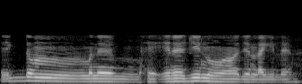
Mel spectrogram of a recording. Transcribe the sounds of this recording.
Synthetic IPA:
ek̚d̪əmːəneː | nəɾd͡ʒinuãd͡ʒɛnlaɡile

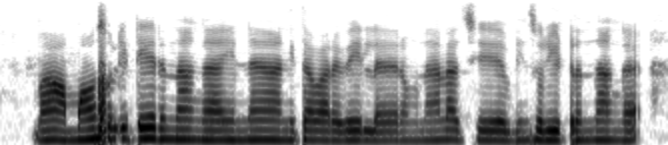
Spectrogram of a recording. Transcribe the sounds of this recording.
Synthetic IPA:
ʋaːɐmːaːʋɐ̃sɔlːɪʈːeːɪɾɯnd̪aːŋɡɐɛnːɐɐnɪt̪ːaːʋɐɾɐʋeːɪlːɐɾɔmbɐnaːlaːt͡ʃːɯɐpːɐɽɪnːɯsɔlːɪɪʈːɪɾɯnd̪aːŋɡɐ

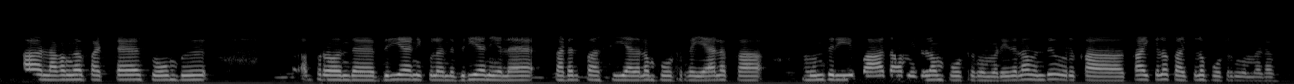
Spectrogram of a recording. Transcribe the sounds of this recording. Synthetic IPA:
aːlɐʋɐŋɡɐpːɐʈːɐsoːmbɯ | ɐ̰pːɯɾõɐnd̪ɐbɪɾɪjaːnɪkːɯɭːɐɐnd̪ɐbɪɾɪjaːnɪjɐlɐkɐɽɐlpaːsiɐðɛlːãːpoːʈːɾɯŋɡɐeːlɐkːaː | mʊnd̪ɯɾibaːðaːmɪðɛlːãːpoːʈːɯɾɯŋɡɐmeːɽɐmɪðɛlːãːʋɐnd̪ɯɔɾɯkakaːjkːɪlɐ̃ːkaːjkːɪlɐ̃ːpoːʈːɯɾɯŋɡɐmeːɽɐm

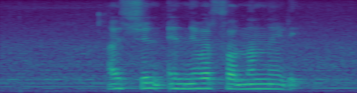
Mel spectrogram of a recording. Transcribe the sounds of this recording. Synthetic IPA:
ɐjɕunenːiʋɐrsɐrnːɐnːeːɽḭ

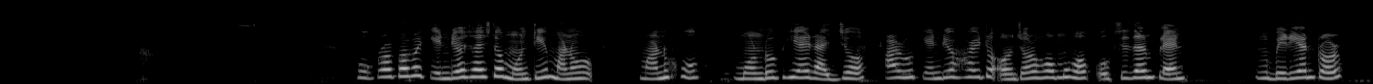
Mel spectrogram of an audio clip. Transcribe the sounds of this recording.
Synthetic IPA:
pʰokɹɔɹbʱabɛkendɹijɔsajstɔmɔntɹi | manuxuk̚ | mɔndobʱijajɹajzɔ | aɹukendɹijɔxajitɔʔɔnzɔɹxɔmuɦɔk̚ɔksizɔnplɛn | beɹiantɔɹ

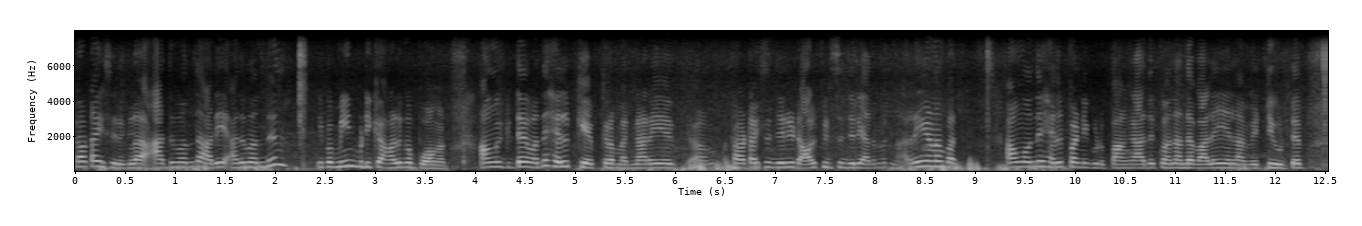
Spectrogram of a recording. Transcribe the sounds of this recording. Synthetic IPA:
ʈaːʈɐɪsɪɾɯkːɐlaːʔɐ̰ðɯʋɐnd̪ɯɐðeːʔɐðɯʋɐnd̪ɯɪpːoːmiːnbɪɽɪkːɯaːɻɯŋɡɐpoːŋɡɐɐʋɐŋɡɐk̬ɪʈːɐʋɐnd̪ɯɦɛlp̚keːʈ̚kɪɾɐmaːd̪ɾinɪɾɐjɐʈaːʈːɐɪsɛɲd͡ʒɐɾiɖaːlfinsɛɲd͡ʒɐɾiɐðɐmaːd̪ɾinɪ̰ɾɐjɐːnɐ̃mpaːɾt̪ɯɐʋɐŋɡɐʋɐnd̪ɯɦɛlpːpɐɳːikːʊɽɯpːaːŋɡɐːðɯkːɯʋɐnd̪ɯɐnd̪ɐʋɐlɐjɛlːãːʋɛʈːɪʋɪʈːɯ

